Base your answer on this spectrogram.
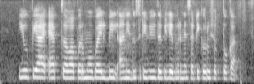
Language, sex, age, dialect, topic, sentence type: Marathi, female, 25-30, Northern Konkan, banking, statement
